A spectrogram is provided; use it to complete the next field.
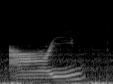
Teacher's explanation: আইন চাপ দিয়ে নিচের দিকে নিয়ে আসবেন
